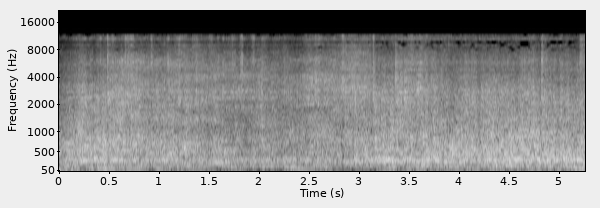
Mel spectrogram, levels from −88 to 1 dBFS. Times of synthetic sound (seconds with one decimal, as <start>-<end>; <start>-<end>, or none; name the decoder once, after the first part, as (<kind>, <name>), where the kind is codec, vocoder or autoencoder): 0.0-3.2 (codec, SNAC)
